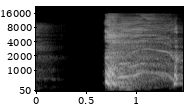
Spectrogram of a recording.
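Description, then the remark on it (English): A single harsh, raspy throat-clearing cough, loud, erupting after a brief silence and rumbling on for most of a second before ending with a small final catch. “This is my last clear of my cough, I promise.”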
